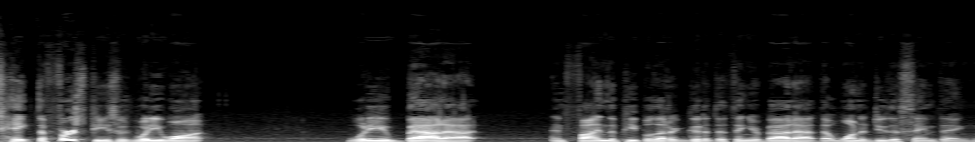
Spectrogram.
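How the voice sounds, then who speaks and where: A man with a plain, everyday voice speaks at a medium pitch and a fairly quick pace, with ordinary pitch variation. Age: 40s. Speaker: real estate investor and mentor. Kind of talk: casual chat.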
